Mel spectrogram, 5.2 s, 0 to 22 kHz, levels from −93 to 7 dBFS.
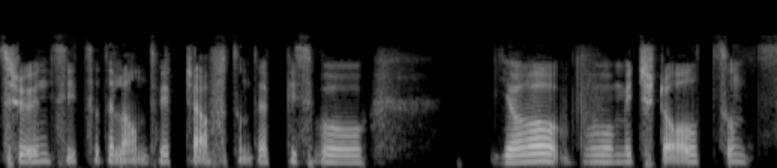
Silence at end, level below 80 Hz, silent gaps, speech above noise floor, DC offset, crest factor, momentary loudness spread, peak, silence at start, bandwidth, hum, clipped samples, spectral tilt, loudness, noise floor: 0 s; -74 dBFS; none; 41 dB; under 0.1%; 24 dB; 13 LU; -8 dBFS; 0 s; 9.2 kHz; none; under 0.1%; -4 dB/octave; -31 LUFS; -71 dBFS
